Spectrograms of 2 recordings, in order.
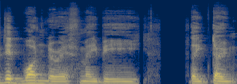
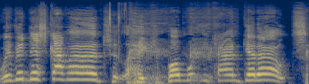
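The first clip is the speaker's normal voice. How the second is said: put-on very high, shrill shout in a Scottish accent. Retelling a scene from the episode: Docs shouting shrilly in a Scottish accent. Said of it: "very shrill when she's shouting, so to speak, with that Scottish accent".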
